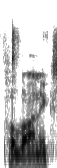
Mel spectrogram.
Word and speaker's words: Palahniuk: Palahniuk sounds like colonic, but it's spelled really weird. Palahniuk, or something like that.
